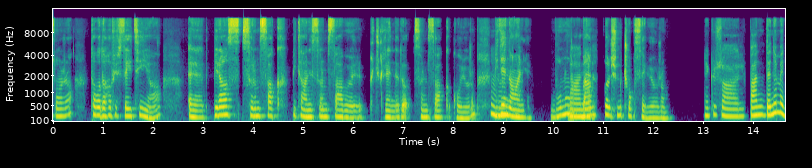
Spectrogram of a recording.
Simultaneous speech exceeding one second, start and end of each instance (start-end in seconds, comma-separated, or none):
none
